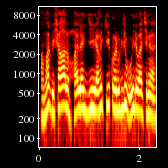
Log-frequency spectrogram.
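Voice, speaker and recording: A performer voicing an anxious cartoon village man with a high voice and very fast speech. He frets and whines in crude words, a coward in love, and the sound is dry and close. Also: no echo, natural voice. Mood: panicked. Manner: whiny, fretful, crude. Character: anxious, cowardly male village lover, whining and cursing. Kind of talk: comic cartoon dialogue.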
